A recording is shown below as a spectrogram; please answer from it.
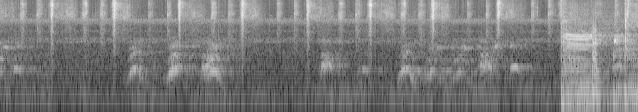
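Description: A small dog yapping in short bursts over a film score with a steady ticking beat. Loud guitar music comes in near the end.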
